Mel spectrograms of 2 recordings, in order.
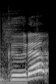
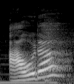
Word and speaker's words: Gouda: then we have some gouda which i heard is actually pronounced auda i think that's like the proper swiss way to say it where's gouda cheese from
